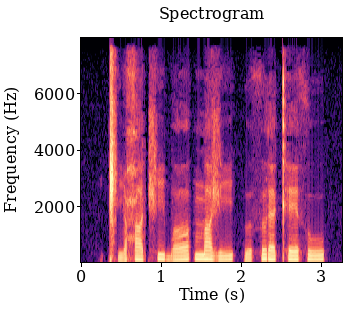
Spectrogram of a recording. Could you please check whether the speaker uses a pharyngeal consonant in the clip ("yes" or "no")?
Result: yes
